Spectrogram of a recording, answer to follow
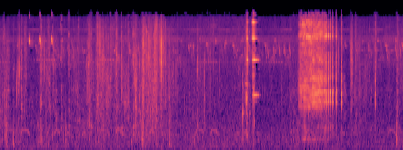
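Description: Quiet outdoor ambience with faint animal calls and scattered clicks, a brief sharp ringing click about five seconds in, and a short hissing noise about a second later.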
